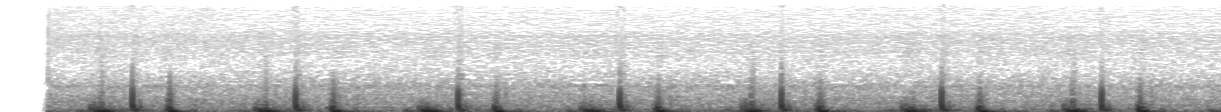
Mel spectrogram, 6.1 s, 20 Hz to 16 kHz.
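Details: Mid-systolic click: regular heartbeat at about 74 a minute with a sharp extra click between the first and second heart sounds.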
